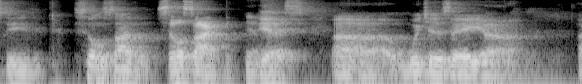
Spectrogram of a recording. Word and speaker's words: psilocybin: covering today, specifically for the how is it pronounced, Steve? Psilocybin.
